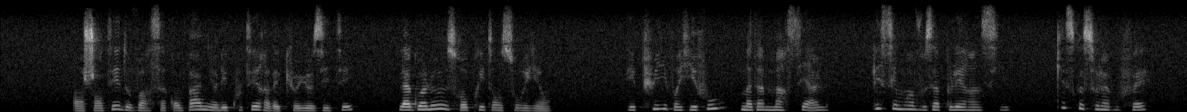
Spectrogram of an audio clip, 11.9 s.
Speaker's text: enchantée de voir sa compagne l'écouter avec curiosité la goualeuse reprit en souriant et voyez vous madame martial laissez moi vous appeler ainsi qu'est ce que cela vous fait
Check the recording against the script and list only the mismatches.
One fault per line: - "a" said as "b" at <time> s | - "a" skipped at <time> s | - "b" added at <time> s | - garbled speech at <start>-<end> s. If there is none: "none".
- "puis" added at 6.3 s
